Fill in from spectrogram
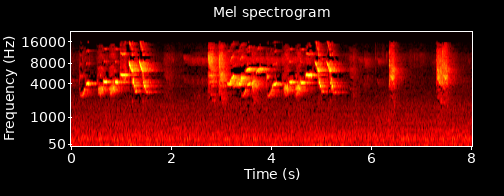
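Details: Young caged double-collared seedeater, a breeding and fibra-competition male, pours out twittering high phrases of slurred whistles and buzzes, then a longer jumbled run, followed by two short isolated chirps; quiet hum beneath.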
